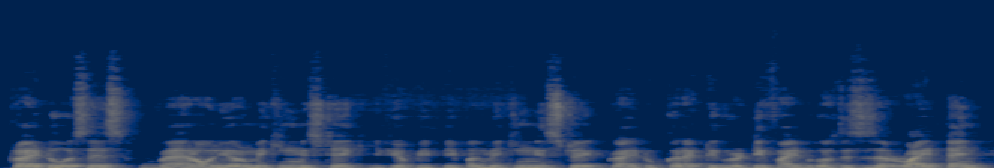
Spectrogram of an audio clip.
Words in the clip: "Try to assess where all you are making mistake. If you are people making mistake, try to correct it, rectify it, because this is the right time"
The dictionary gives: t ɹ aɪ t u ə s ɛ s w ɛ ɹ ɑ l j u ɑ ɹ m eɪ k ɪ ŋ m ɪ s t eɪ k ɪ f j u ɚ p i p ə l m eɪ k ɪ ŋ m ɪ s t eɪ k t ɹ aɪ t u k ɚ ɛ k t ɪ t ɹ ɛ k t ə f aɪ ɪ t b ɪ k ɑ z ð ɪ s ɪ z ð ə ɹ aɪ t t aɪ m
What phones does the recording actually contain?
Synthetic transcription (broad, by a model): t ɹ aɪ t u ə s ɛ s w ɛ ɹ ɑ l j u ɑ ɹ m eɪ k ɪ ŋ m ɪ s t eɪ k ɪ f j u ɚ p i p ə l m eɪ k ɪ ŋ m ɪ s t eɪ k t ɹ aɪ t u k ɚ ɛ k t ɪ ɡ ɹ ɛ t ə f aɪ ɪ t b ɪ k ɑ z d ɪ s ɪ z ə ɹ aɪ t t aɪ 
